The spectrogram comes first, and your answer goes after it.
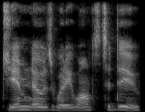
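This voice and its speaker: A woman's voice: medium pitch, steady tone, moderate pace, natural voice. A woman voicing a protesting, morally firm survivor in a comic dub. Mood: pleading, firm.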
